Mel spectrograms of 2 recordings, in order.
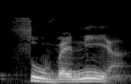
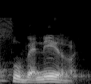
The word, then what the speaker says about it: souvenir: In English you say souvenir. Not souvenir or souvenir.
